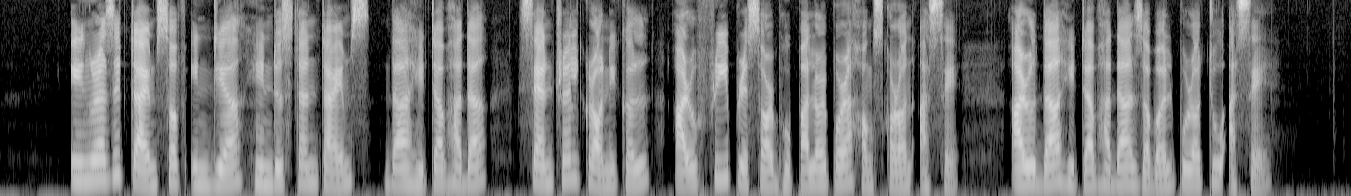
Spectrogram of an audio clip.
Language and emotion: Assamese, neutral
